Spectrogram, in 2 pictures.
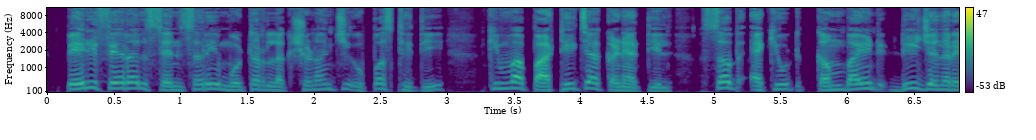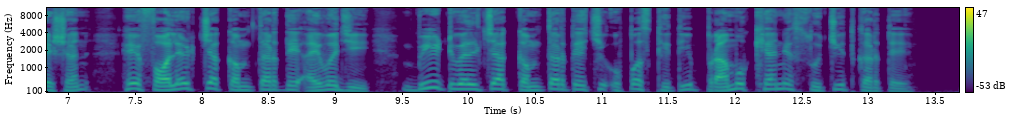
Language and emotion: Marathi, neutral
